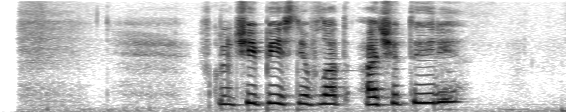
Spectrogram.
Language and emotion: Russian, sad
